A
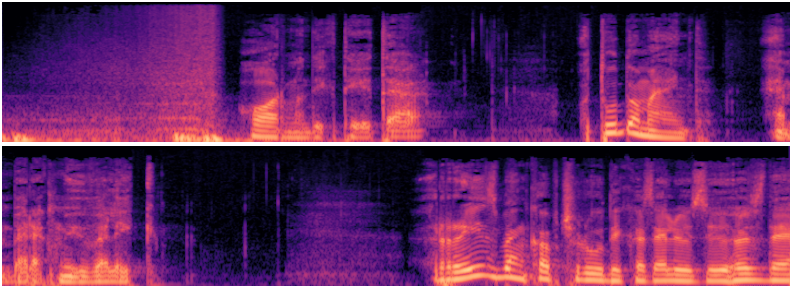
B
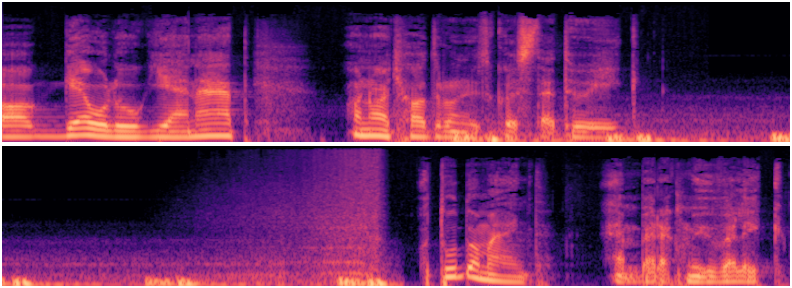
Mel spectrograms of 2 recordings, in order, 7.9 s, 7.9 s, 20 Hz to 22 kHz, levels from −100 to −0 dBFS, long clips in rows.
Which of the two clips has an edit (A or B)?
B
